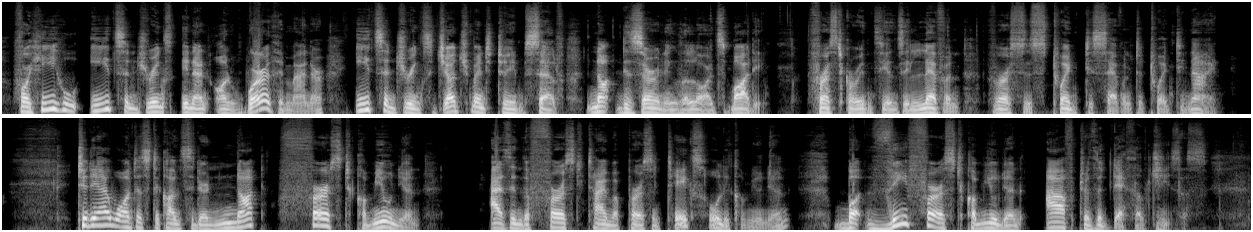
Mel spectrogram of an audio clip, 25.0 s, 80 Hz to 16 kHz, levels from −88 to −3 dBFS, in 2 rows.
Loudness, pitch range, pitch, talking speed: -20 LUFS, 95-130 Hz, 110 Hz, 135 wpm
